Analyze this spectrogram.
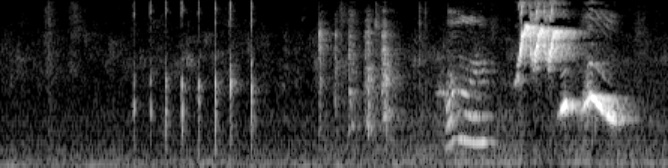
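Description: African grey parrot vocalizing: a quick run of sharp tongue clicks, then chirps and a short whistled call, ending in a loud harsh squawk and a whistle that rises and falls.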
